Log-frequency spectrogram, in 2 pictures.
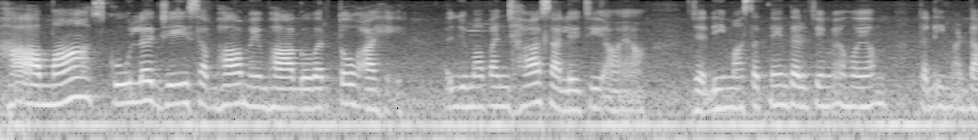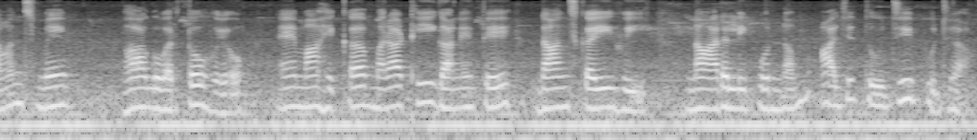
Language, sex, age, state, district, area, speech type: Sindhi, female, 45-60, Maharashtra, Mumbai Suburban, urban, spontaneous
